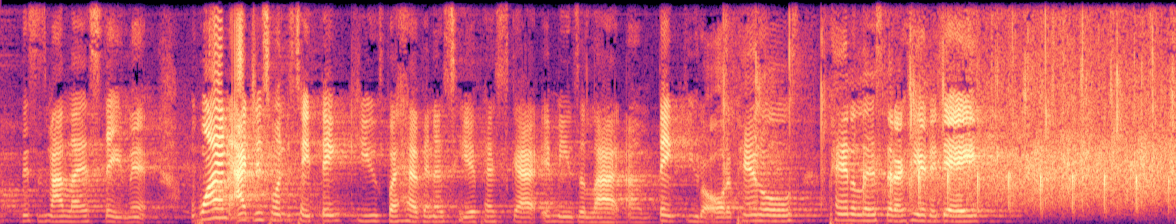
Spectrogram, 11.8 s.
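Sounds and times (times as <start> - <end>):
speech: 0.2 - 10.1
audience clapping: 8.2 - 11.7.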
